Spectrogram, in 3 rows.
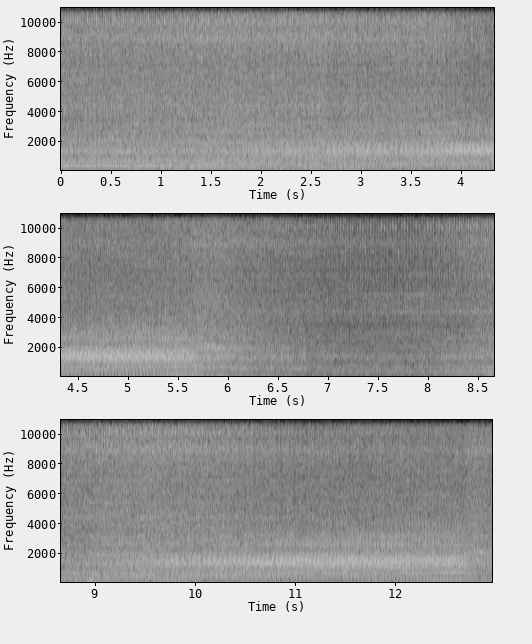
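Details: BMW N46 engine: steady knock around three or four a second over the idle, suspected bottom-end or valvetrain; owner fears it needs a rebuild, cause still unknown.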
